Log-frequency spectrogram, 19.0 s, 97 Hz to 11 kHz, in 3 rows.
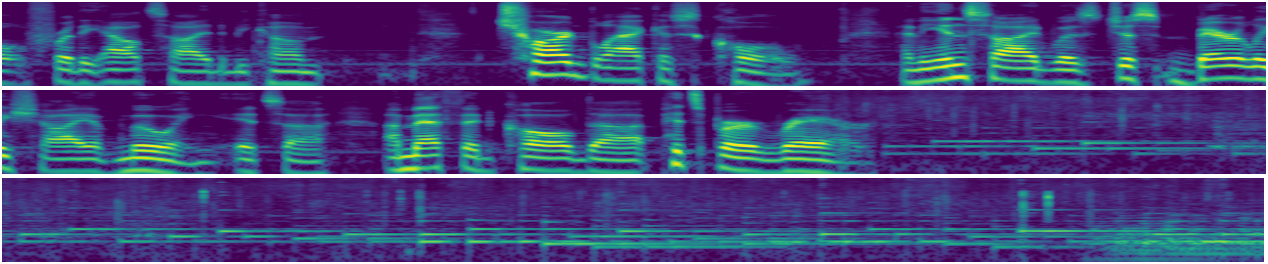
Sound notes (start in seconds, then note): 10.5 food sizzling; 10.6 soft music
